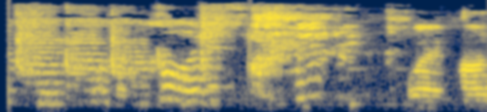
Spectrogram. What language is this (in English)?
Chinese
